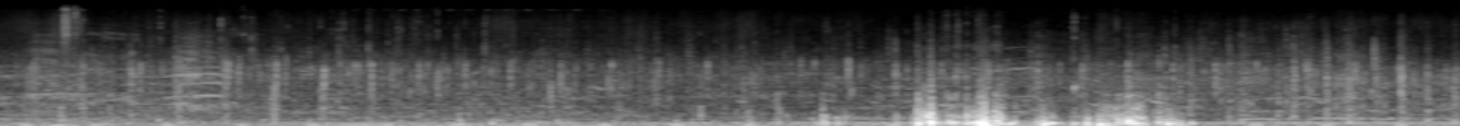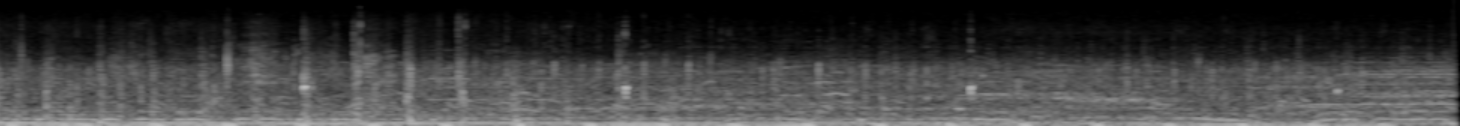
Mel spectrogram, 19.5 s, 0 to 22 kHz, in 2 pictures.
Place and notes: Bd Jean Charcot, Tresserve, France - Arrivée course
Près du lac à 500m de l'arrivée de la course à pied des 10km du lac organisée par l'ASA Aix-les-bains les belles foulées des premiers concurrents, certains sont plus ou moins épuisés par la distance, polyrythmie des groupes, les clapotis de l'eau se mêlent aux applaudissements du public.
